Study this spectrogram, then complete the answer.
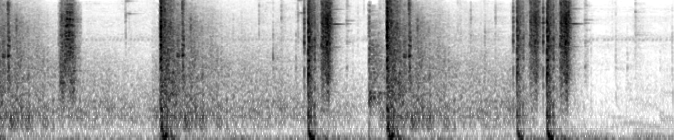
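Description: Gunshots aimed at a guard in the survival game Unturned: a handful of sharp, loud single cracks spaced irregularly, some in quick pairs, over a quiet background with no talk.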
